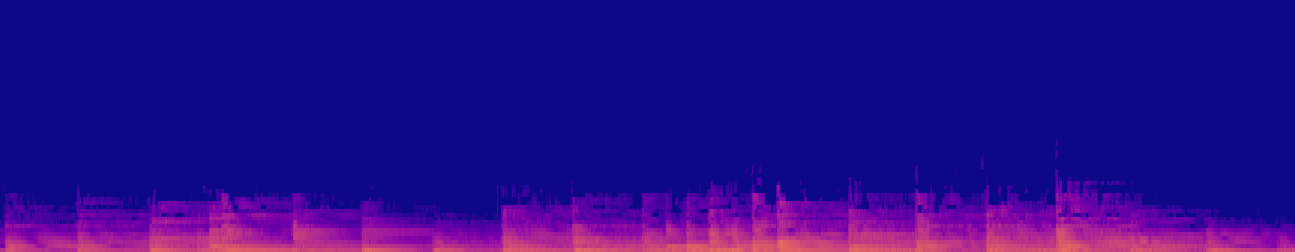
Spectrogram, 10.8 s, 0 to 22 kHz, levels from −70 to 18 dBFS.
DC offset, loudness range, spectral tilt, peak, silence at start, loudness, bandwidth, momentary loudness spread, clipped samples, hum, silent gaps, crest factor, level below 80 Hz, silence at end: under 0.1%; 3 LU; -5.5 dB/octave; -4 dBFS; 0 s; -23 LUFS; 6.4 kHz; 9 LU; under 0.1%; none; none; 18 dB; -52 dBFS; 0 s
